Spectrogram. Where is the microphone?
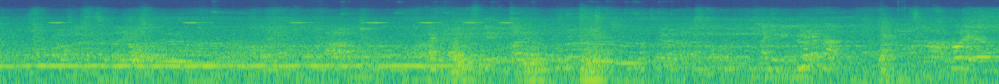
in a cafe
